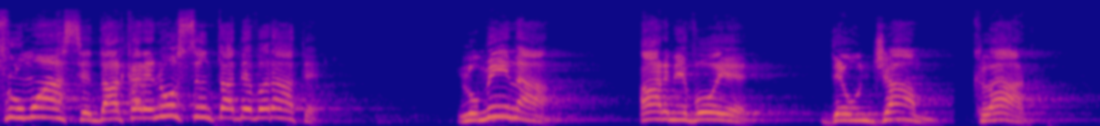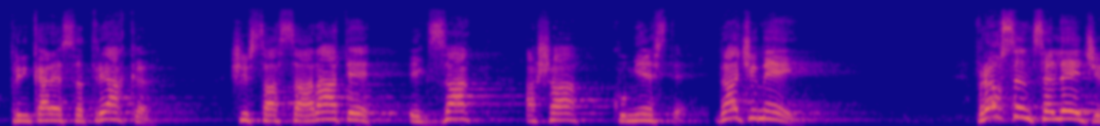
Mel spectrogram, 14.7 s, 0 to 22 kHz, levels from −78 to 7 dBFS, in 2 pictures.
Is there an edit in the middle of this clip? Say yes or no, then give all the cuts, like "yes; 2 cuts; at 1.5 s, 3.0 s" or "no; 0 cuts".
yes; 2 cuts; at 6.4 s, 12.1 s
